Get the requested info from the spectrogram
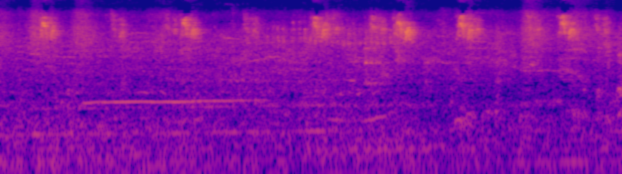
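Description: Small birds chirping: short high chirps repeating every half second or so over a steady low background hum, with one brief held note about a second in.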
